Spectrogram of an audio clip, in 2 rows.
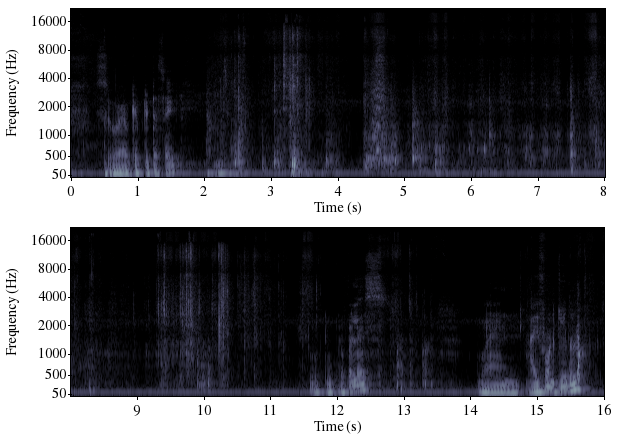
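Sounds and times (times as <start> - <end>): packaging handled: 2.2 - 11.3
zipper rasping open: 4.4 - 5.0.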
